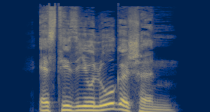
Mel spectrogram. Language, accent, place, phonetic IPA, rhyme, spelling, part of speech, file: German, Germany, Berlin, [ɛstezi̯oˈloːɡɪʃn̩], -oːɡɪʃn̩, ästhesiologischen, adjective, De-ästhesiologischen.ogg
- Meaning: inflection of ästhesiologisch: 1. strong genitive masculine/neuter singular 2. weak/mixed genitive/dative all-gender singular 3. strong/weak/mixed accusative masculine singular 4. strong dative plural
